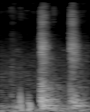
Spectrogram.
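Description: Knocks on the exterior door of a house, which sounds like metal. Short, sharp raps with a bright broadband crack fade out quickly, with a faint low thud beneath them.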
